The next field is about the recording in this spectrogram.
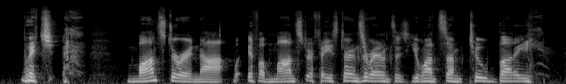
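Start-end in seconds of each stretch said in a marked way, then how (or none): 4.1-5.4 put-on New York policeman voice and accent. Describing a dream scene where a monster cop turns around, New York cop accent. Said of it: "in like a New York cop accent".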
